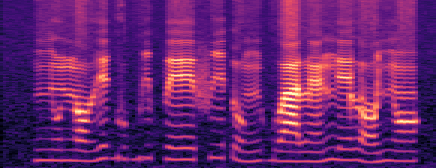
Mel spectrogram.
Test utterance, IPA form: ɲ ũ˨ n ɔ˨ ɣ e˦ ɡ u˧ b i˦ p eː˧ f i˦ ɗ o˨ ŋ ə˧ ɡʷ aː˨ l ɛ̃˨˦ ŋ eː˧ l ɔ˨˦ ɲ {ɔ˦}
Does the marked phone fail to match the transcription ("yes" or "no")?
yes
